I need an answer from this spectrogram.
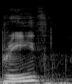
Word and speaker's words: breathe: It's not breathe. Pay attention, the pronunciation is different. This is breathe as a verb. This is breath as a noun.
